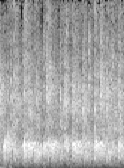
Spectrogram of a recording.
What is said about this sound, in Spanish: ¿Qué se merece público presente? ¡Un aplauso, che!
